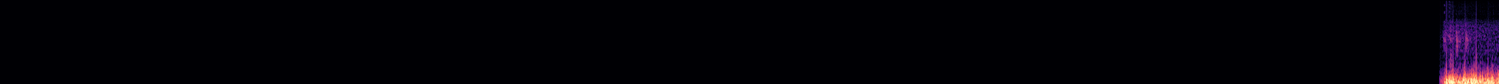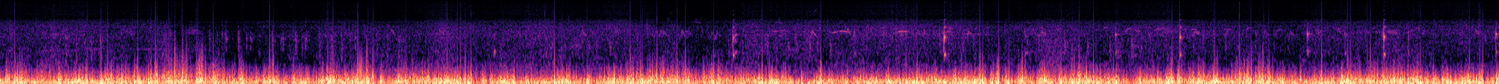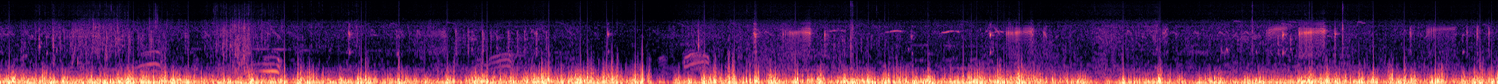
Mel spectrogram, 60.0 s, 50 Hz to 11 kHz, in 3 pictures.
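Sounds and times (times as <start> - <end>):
wind buffeting microphone: 19.2 - 59.9.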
